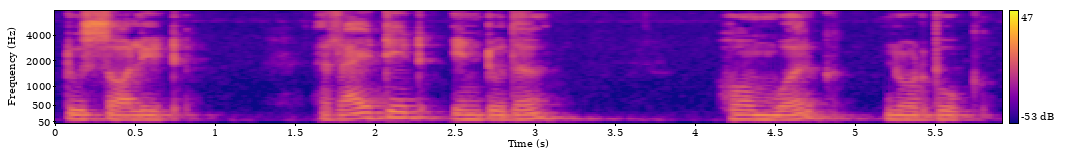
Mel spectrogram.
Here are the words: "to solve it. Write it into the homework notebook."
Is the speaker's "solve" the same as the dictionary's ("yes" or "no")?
no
